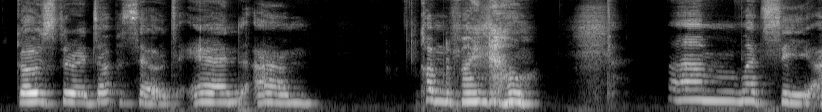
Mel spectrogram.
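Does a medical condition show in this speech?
Yes: cerebral palsy.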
